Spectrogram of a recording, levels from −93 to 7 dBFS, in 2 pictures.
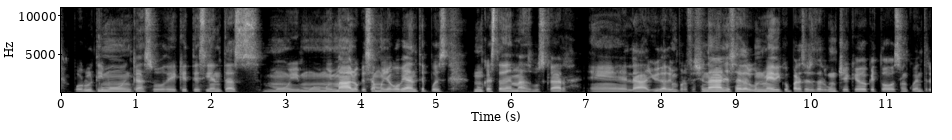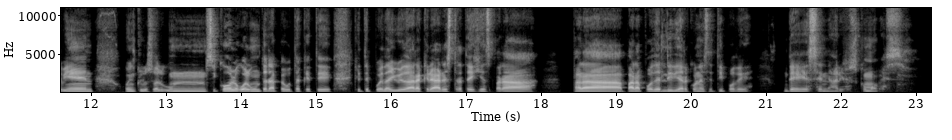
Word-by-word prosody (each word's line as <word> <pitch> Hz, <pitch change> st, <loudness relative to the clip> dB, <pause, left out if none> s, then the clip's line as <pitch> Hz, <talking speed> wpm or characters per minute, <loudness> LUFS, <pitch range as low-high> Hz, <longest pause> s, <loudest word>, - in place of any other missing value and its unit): Por -, -, -9 dB
último, 130 Hz, +1 st, -4 dB
en 120 Hz, -, -8 dB
caso 105 Hz, 0 st, -2 dB
de 95 Hz, -1 st, -5 dB
que -, -, -6 dB
te -, -, -8 dB
sientas 100 Hz, -1 st, +2 dB
muy 105 Hz, -2 st, -7 dB
muy 100 Hz, +1 st, -8 dB
muy 105 Hz, +1 st, -4 dB
mal 120 Hz, +2 st, +7 dB
o 115 Hz, -, -1 dB
que 105 Hz, -, -6 dB
sea 110 Hz, +2 st, +3 dB
muy 110 Hz, 0 st, -1 dB
agobiante, 140 Hz, +2 st, +1 dB
pues 130 Hz, -3 st, -2 dB, 0.3 s
nunca 130 Hz, 0 st, -5 dB
está 115 Hz, -, +4 dB
de 115 Hz, 0 st, +1 dB
más 115 Hz, 0 st, -2 dB
buscar, 105 Hz, -1 st, -1 dB, 0.4 s
eh, 95 Hz, -2 st, -5 dB
la 90 Hz, 0 st, +2 dB
ayuda 100 Hz, +2 st, -2 dB
de 100 Hz, -, -3 dB
un 100 Hz, -, -10 dB
profesional, 175 Hz, -, +4 dB
ya 155 Hz, -, 0 dB
sea 150 Hz, -1 st, +2 dB
de 130 Hz, -, +3 dB
algún 125 Hz, +1 st, -2 dB
médico 125 Hz, +1 st, +4 dB
para 105 Hz, -, 0 dB
hacerte 115 Hz, +2 st, -6 dB
algún 115 Hz, +1 st, -6 dB
chequeo 115 Hz, +1 st, -3 dB
que -, -, -6 dB
todo 115 Hz, +1 st, -5 dB
se 100 Hz, -, 0 dB
encuentre 110 Hz, +1 st, -10 dB
bien, 145 Hz, +5 st, +3 dB, 0.4 s
o 125 Hz, -, -9 dB
incluso 125 Hz, 0 st, -5 dB
algún 115 Hz, -1 st, -4 dB
psicólogo, 170 Hz, +5 st, +2 dB
algún 140 Hz, +1 st, -2 dB
terapeuta 130 Hz, +2 st, -2 dB
que -, -, -8 dB
te 100 Hz, -2 st, -4 dB, 0.3 s
que -, -, -14 dB
te -, -, -7 dB
pueda 120 Hz, 0 st, -1 dB
ayudar 110 Hz, -1 st, +3 dB
a 115 Hz, -, +6 dB
crear 110 Hz, 0 st, +5 dB
estrategias 110 Hz, 0 st, -1 dB
para 95 Hz, -2 st, +2 dB, 0.4 s
para 105 Hz, -3 st, +6 dB
para 110 Hz, 0 st, +3 dB
poder 110 Hz, 0 st, -3 dB
lidiar 110 Hz, -1 st, -2 dB
con 110 Hz, -, -7 dB
este 105 Hz, -2 st, -7 dB
tipo 105 Hz, -2 st, -11 dB
de 90 Hz, -4 st, -10 dB, 0.4 s
de 95 Hz, -3 st, -2 dB
escenarios, 85 Hz, -4 st, -1 dB
¿cómo -, -, -7 dB
ves? -, -, -5 dB
110 Hz, 185 wpm, -26 LUFS, 100-120 Hz, 0.4 s, mal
